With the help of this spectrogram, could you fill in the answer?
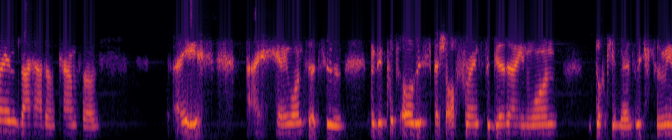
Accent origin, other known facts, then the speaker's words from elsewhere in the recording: Nigeria; I'm a Nigerian. I was born into a family of three girls. I went to school in Nigeria, all my school levels, primary, secondary, university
